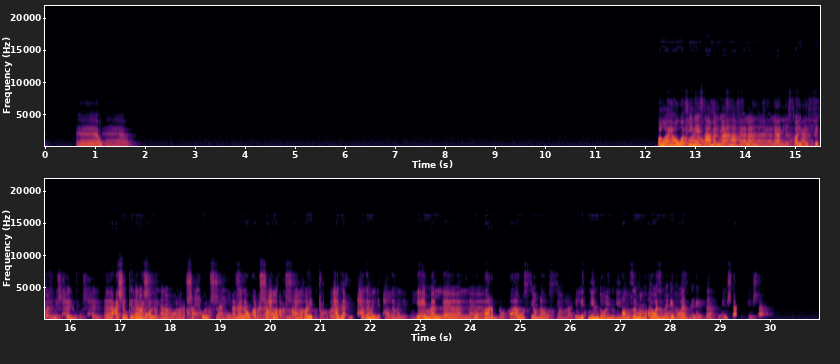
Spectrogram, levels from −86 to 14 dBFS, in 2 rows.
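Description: Throughout the speech, echo with no canceller returns each phrase about half a second later, roughly 11 dB down, thinner, picked up from a far-end loudspeaker.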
